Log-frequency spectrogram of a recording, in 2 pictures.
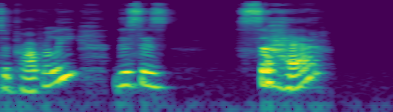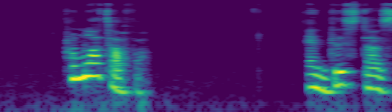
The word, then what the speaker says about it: Sahar: Now, let me pronounce it properly. This is Sahar from Lattafa.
